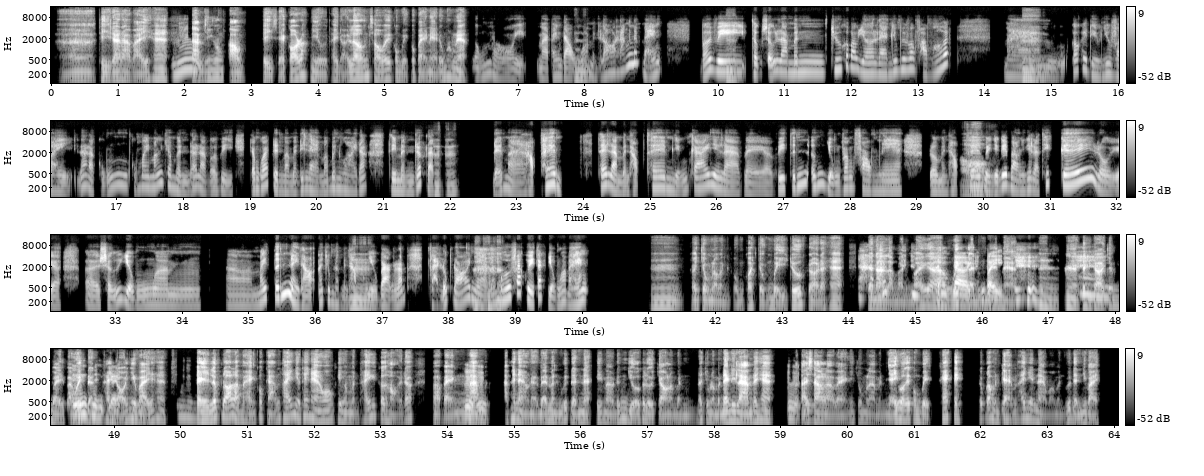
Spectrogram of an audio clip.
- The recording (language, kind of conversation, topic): Vietnamese, podcast, Bạn đã bao giờ gặp một cơ hội nhỏ nhưng lại tạo ra thay đổi lớn trong cuộc đời mình chưa?
- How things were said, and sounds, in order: tapping; drawn out: "ờm"; chuckle; laugh; laugh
